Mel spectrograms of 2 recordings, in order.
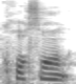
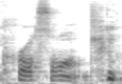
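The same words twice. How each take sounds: First: The word is said with a French pronunciation. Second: The word is said with an English pronunciation. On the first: "the way you're supposed to pronounce it" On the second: "Why aren't you saying croissant?"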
